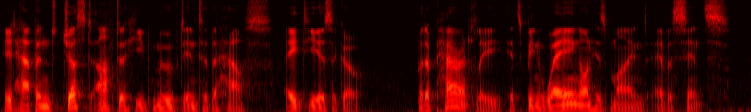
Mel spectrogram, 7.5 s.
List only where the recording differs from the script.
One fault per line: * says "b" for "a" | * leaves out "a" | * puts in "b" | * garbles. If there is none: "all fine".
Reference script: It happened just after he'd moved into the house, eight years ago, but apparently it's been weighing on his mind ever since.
all fine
